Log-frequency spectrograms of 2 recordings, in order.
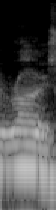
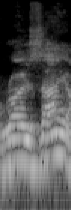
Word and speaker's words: Rosé: And this is their Rose, or Rosé, I think that's actually pronounced, the same as the wine.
